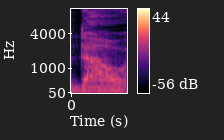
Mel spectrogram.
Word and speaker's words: Tao: And read the Tao every day. That's my Bible. – Yep. – Spelled D-O-W, or I'm sorry, T-A-O. – T-A-O. – But it's spelt like D-O-W.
